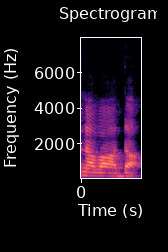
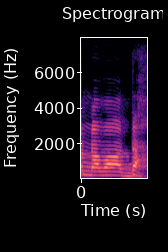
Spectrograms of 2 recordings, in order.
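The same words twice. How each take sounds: First: नवादा ending open "-daa", no "h"; as spoken. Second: नवादा ending "-dah", with sounded "h"; as written. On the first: Teacher showing how it is read, नवादा as "na-waa-daa". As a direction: leave the "h" off नवादा. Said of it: "लेकिन पढ़ते हैं". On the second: Teacher reading out the spelling, नवादा as "na-waa-dah". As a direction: end नवादा on an audible "h". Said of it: "लिखा हुआ". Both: Shown as a demonstration.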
